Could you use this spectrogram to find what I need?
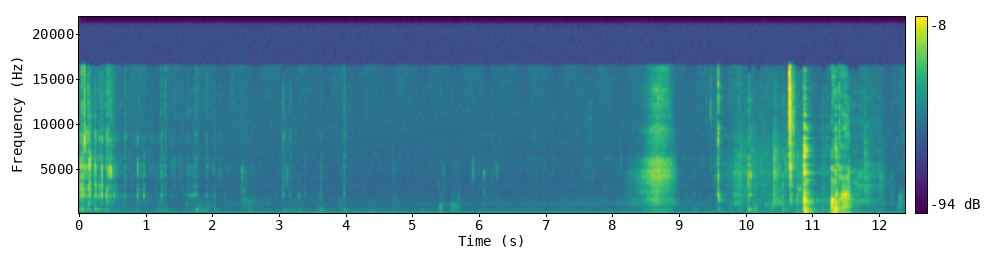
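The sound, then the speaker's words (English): Someone sips a drink in a quiet stretch, with a soft slurp, a faint clink of glass and a brief louder rustle and gulp near the end. No one speaks. “Hold on. I need to sip.”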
